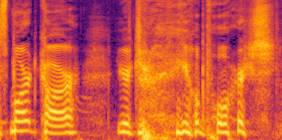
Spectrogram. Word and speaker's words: Porsche: It's a Porsche. – You drive a Porsche, and you just corrected me on the pronunciation of the name.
